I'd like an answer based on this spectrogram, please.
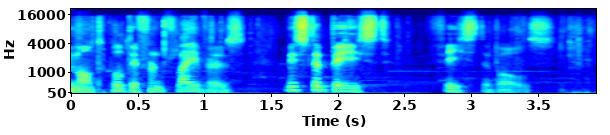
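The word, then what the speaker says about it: Feastables: Beast Fastables. It rhymes with beast kind of.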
